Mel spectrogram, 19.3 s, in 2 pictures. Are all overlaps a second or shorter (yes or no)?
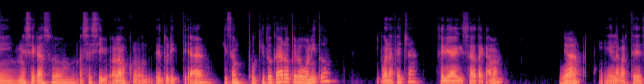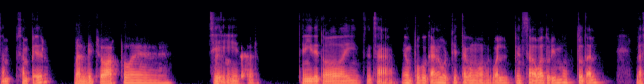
yes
